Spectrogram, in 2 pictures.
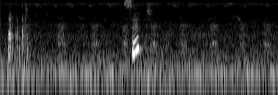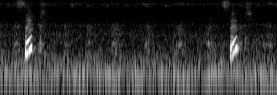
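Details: Eight-month-old German Shepherd in board-and-train work on leash pulling, reactivity and nervous behaviour in new settings, giving three short rising whines spaced about two seconds apart over steady low hum and background noise.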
